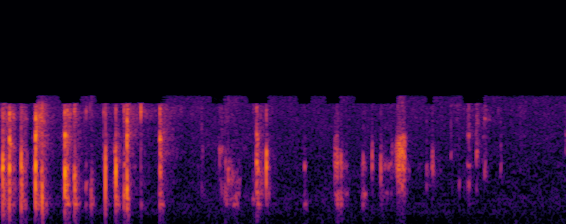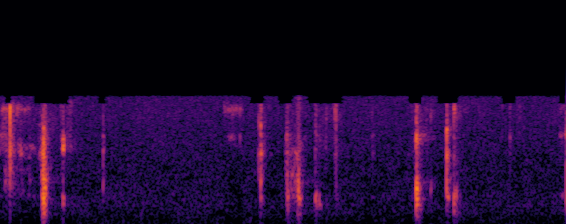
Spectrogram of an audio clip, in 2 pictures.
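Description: Rapid papery flicking of a deck of cards being shuffled for a card reading, in several quick bursts with short pauses between, no voices present.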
